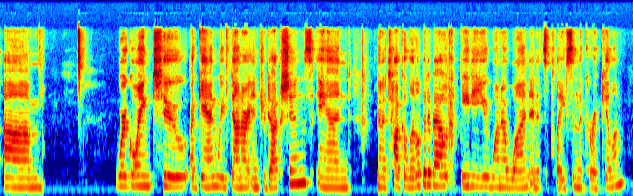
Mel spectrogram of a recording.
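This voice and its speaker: A woman's voice: medium pitch, steady tone, normal speed, a little hiss or hum. A woman education professor giving an online class over a video call, chatty and friendly, with many fillers.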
